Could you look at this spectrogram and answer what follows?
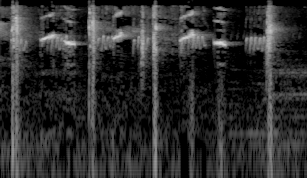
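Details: Sunbird in fierce, full-voiced song, offered as songbird tutor material: a quick run of high sweet slurred notes mixed with crisp clicks, fast and uneven.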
